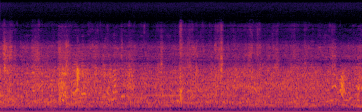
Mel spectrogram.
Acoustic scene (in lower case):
park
